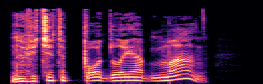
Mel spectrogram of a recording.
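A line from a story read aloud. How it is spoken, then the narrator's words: Exclaiming. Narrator (Russian): воскликнула она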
